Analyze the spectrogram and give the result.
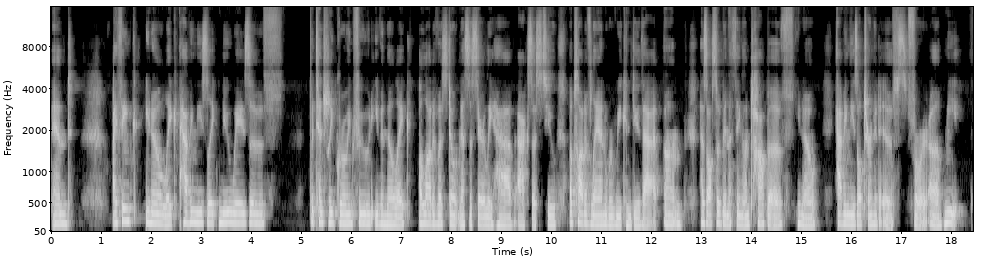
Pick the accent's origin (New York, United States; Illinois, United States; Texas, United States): Texas, United States; now in Toronto, Canada; ever since moving up to Toronto, um, 'cause I'm from Texas originally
